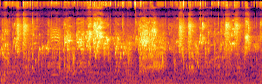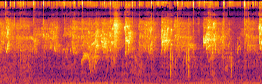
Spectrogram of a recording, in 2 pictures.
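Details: Caged budgerigars chattering together: a dense stream of high, scratchy chirps and short squawks, with busy overlapping bursts throughout and brief quieter gaps.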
